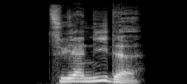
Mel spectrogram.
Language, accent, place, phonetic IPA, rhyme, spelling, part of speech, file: German, Germany, Berlin, [t͡syaˈniːdə], -iːdə, Zyanide, noun, De-Zyanide.ogg
- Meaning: nominative/accusative/genitive plural of Zyanid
